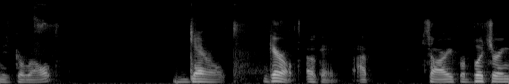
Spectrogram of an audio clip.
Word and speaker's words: Geralt: You know, like I knew it was like Geralt or Geralt or something like that, but I knew it wasn't like a G or a J sounding name.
